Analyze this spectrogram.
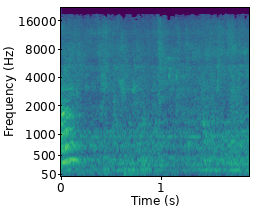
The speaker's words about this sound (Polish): Mam tutaj w tej chwili 2, 4, 6, 8 rzodkiewek. Teraz je sobie tylko porządnie umyję pod bieżącą wodą i za chwilę zetrę.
